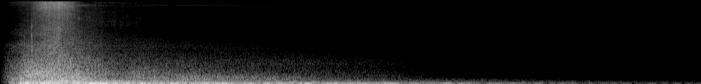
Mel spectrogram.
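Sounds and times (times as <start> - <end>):
large fire: 0.0 - 4.5.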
